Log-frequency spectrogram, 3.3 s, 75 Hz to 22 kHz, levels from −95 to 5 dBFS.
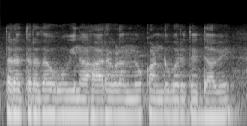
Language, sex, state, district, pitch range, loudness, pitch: Kannada, male, Karnataka, Bidar, 125-130 Hz, -16 LUFS, 125 Hz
